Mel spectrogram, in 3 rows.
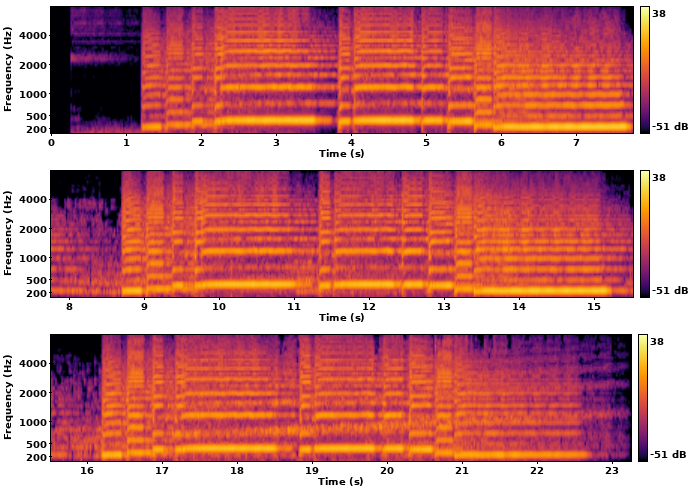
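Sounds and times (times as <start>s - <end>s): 
music: 0.3s - 23.2s.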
